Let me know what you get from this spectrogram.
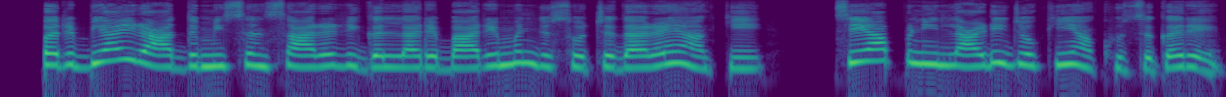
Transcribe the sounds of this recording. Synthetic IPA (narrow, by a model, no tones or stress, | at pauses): pɐɾbjaːiɾaːd̪misɐnsaːɾaɾiɡɐlːaɾebaːɾemɐ̃nd͡ʒsoːt͡ʃd̪aɾɛɦãki | seaːpɽ̃ilaːɽid͡ʒokɪjãkʰʊskɐɾeː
